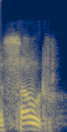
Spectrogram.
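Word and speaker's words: ثور: ada di atas gunung sahur bacanya sahur sahur itu artinya sapi jantan atau banteng kalau orang Indonesia baca syur itu sepertinya ya kalau sepengetahuan saya kurang tepat kurang pas yang benar kan gua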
